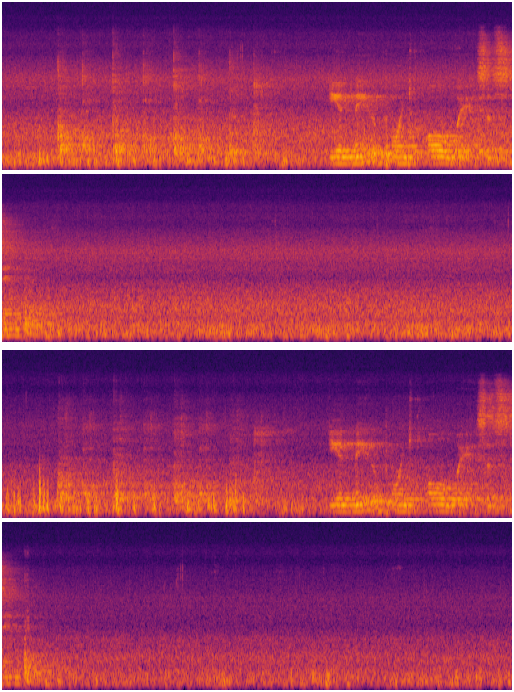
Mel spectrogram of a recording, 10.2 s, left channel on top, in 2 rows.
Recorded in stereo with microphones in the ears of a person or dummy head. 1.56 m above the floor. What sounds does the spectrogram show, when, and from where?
0.6 s running footsteps: 55° left (ahead or behind), 4 m; by 2.6 s 75° left (ahead or behind), 5.5 m
3.3 s a man speaking: 20° left (ahead or behind), 1.8 m
5.3 s knocking: 40° right (ahead or behind), 1.3 m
